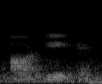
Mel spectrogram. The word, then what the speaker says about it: Ram: The Bij Mantra chant is R-A-M. The pronunciation is Ram, but I would still want the R to be the longest because I want you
